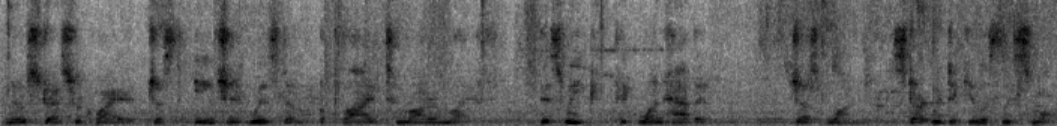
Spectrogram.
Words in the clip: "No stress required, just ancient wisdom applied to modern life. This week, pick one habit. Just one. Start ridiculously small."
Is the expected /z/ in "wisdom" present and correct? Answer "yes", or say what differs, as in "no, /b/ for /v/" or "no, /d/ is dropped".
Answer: yes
